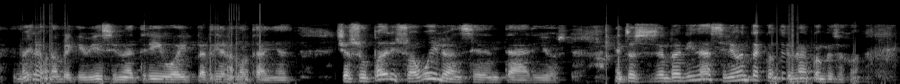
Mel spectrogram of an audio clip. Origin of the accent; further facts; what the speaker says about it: Hurlingham, Buenos Aires Province, Argentina; Yo me crié en un lugar en el Gran Buenos Aires que se llama Hurlingham, o se pronuncia Hurlingham, donde hay un barrio inglés, y es llamativo porque ahí vivían los ingleses que vinieron con los ferrocarriles, con las empresas británicas, etc.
